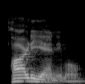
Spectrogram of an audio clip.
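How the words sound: The stress falls on the word party. A person who loves partying. The speaker calls it right. "The intonation shifted to emphasizing party over animal"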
